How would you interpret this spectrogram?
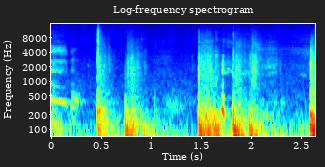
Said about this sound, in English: That was you flopping around in your chair.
